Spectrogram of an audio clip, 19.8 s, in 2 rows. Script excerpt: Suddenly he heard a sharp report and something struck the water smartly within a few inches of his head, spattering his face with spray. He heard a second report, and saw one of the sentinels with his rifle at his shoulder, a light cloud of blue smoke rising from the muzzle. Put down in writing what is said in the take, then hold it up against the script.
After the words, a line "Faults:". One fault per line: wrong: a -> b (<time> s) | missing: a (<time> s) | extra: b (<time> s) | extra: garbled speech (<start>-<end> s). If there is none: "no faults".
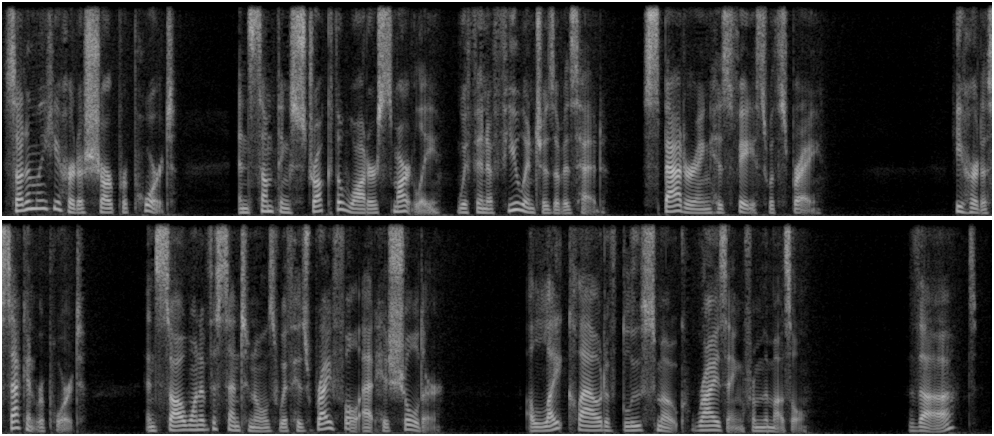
Suddenly he heard a sharp report and something struck the water smartly within a few inches of his head, spattering his face with spray. He heard a second report, and saw one of the sentinels with his rifle at his shoulder, a light cloud of blue smoke rising from the muzzle. The
Faults:
extra: The (19.0 s)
